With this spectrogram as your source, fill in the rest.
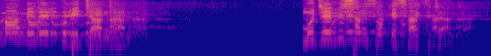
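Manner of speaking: acted-out sobbing, tearful, crying, pleading voice. Retelling a five-year-old's words to his mother: imitating a crying plea. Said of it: "जाकर के रोते रोते बोला".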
